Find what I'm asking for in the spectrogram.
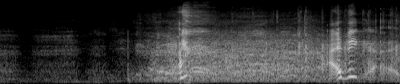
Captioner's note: laughter; applause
